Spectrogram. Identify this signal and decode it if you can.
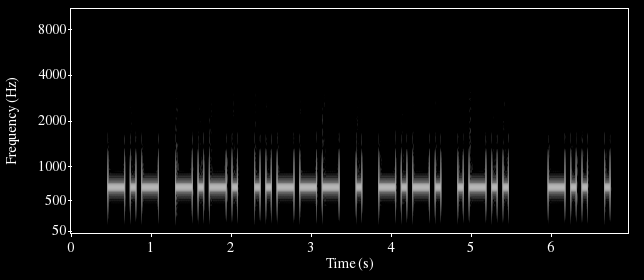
Morse code, heard as a keyed tone, about 17 wpm, 700 Hz. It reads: KC2ECL DE
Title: USA Callsign DE Callsign - 6 Characters - 17wpm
